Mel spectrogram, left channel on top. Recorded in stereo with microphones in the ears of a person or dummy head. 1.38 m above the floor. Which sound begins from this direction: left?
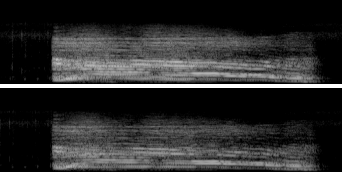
A scream, at 0.5 s.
